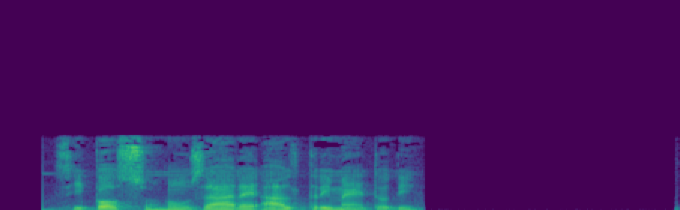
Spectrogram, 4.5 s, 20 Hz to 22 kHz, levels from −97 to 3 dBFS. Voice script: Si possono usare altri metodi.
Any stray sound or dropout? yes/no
no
